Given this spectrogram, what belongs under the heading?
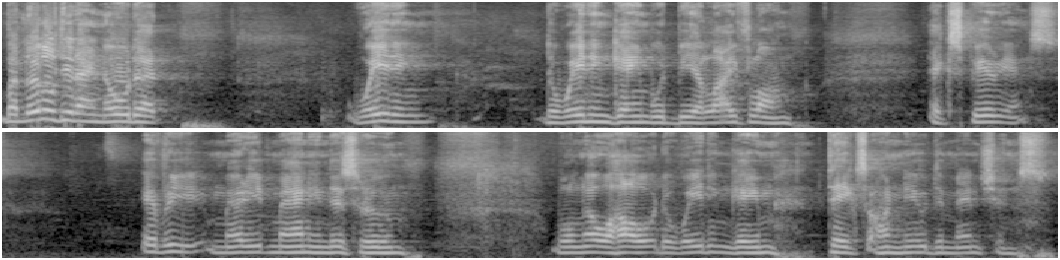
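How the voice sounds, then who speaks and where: A man's fairly high-pitched voice, dark and mellow in tone, at a moderate pace with fairly even intonation and long, frequent pauses. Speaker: father of the groom. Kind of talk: wedding speech. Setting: wedding reception with PA system.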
